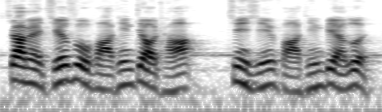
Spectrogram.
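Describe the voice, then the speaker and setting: An actor playing a stern male presiding judge in a film, speaking in a formal, authoritative and deliberate way. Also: mid-range voice, expressive, a bit bright. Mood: official. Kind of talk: formal courtroom procedure in a film.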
